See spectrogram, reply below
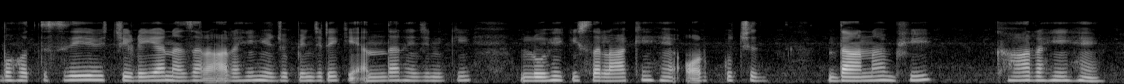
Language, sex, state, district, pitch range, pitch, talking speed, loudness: Hindi, female, Jharkhand, Jamtara, 175-190 Hz, 185 Hz, 115 wpm, -22 LUFS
